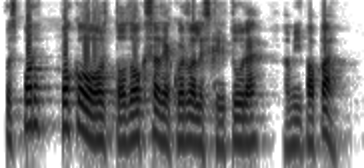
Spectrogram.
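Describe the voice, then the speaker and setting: A man's voice: medium pitch, expressive, fairly quick, dark tone. A middle-aged man with a Mexican Spanish accent preaching a sermon, often calling his listeners brothers and putting questions to them.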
